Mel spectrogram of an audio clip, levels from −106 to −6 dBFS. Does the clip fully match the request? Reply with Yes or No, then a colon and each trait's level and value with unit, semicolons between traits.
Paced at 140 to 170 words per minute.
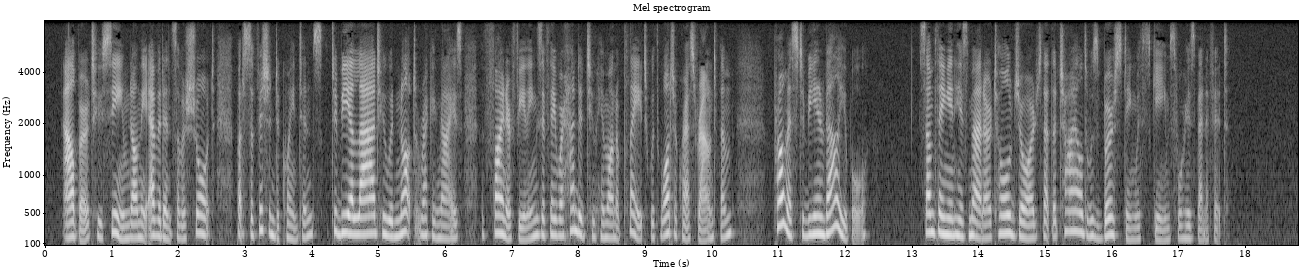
No: average, 180 wpm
